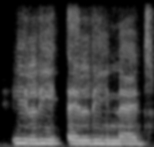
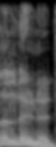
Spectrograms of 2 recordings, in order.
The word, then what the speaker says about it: Eluned: Eluned Morgan. Eluned, not Eluned.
